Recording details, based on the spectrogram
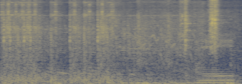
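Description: Gunfire in the video game S.T.A.L.K.E.R. Anomaly cracks out in a quick volley of sharp shots, fairly loud and close, with a voice talking over part of it.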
